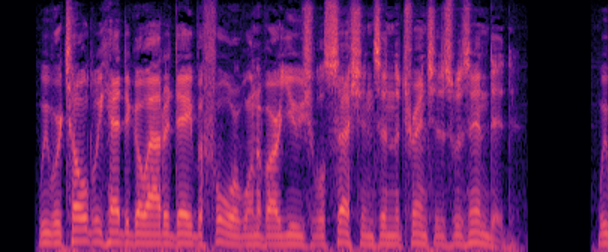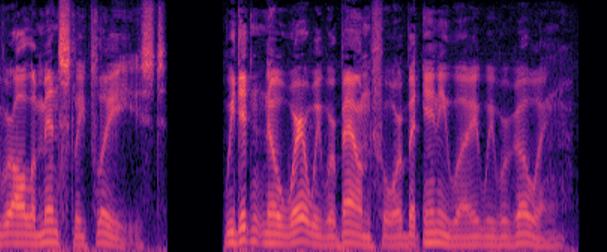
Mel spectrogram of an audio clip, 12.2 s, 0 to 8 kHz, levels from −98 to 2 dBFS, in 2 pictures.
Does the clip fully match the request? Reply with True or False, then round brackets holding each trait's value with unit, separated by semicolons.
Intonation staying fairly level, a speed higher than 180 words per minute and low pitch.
False (3.2 semitones; 195 wpm; 105 Hz)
